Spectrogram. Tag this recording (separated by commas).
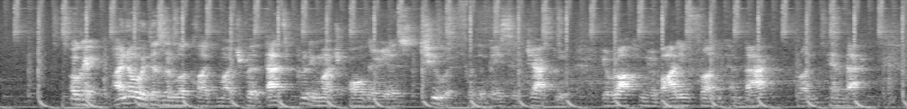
Music, Speech, House music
